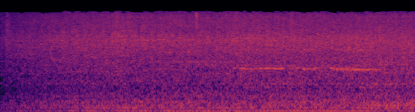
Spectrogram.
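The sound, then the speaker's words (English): A steady low engine drone and road rumble fill the cabin of a moving dim sum food truck heading downtown, continuous and fairly loud, with a faint high whine rising briefly midway and no voices. “I've never been in a food truck before while it's moving, so this will be fun.”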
